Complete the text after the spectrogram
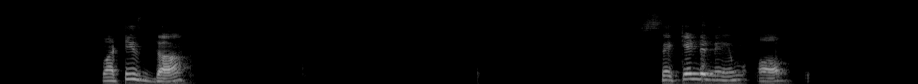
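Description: A man speaks calmly, close by, in short bursts.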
